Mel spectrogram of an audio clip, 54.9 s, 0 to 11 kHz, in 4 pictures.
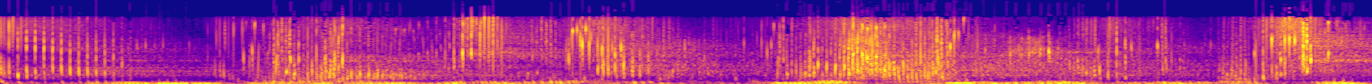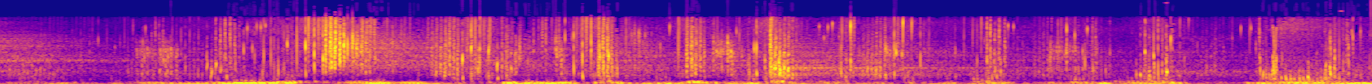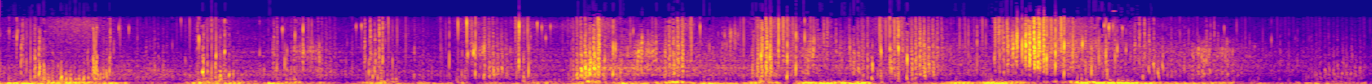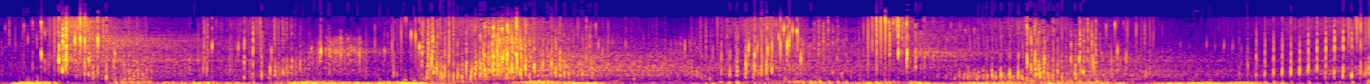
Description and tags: Mechanical Sea Monster 1
An experimental bass sound that emulates a robotic sea monster.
